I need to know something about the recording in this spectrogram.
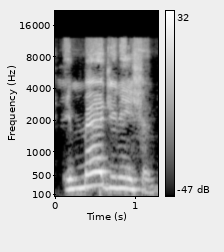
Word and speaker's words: imagination: Where where is the stress? In which in which syllable? Maybe the second second. If it was the second it will say imagination. Do you say do you pronounce it imagination or you say imagination? Which is the longest vowel here? Where is the highest one? Imagination. The first part. No, it is that nation.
